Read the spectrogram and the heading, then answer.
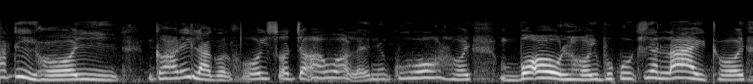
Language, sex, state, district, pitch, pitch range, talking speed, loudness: Bajjika, female, Bihar, Vaishali, 255 Hz, 225-295 Hz, 110 wpm, -16 LUFS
